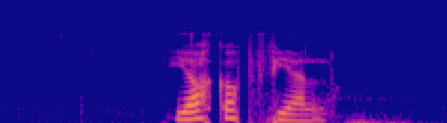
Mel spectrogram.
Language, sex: Norwegian, female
